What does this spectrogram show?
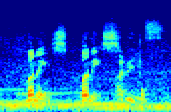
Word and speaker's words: Bunnings: If you're in Australia, you go to a place called Bunnings. Bunnies. It's spelled Bunnings, but they call it bunnies.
